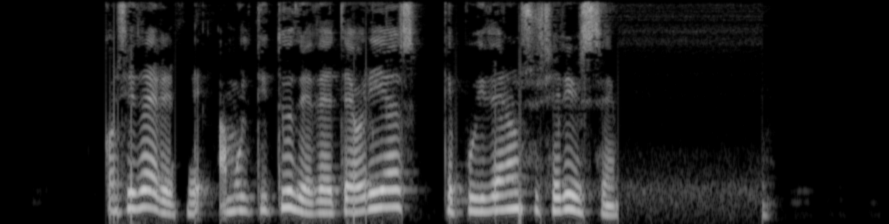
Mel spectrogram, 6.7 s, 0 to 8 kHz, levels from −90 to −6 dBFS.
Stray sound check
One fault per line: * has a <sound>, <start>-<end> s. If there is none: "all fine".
all fine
